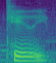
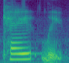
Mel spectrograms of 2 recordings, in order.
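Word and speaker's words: ceili: dance well it's not our chance is called kaylee pronounced k lee when people hear it they pro when they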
